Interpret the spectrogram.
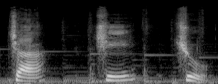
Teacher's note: En el achajala o alfabeto quechua no existe la letra C, solo el dígrafo CH, para representar el sonido oclusivo palatal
